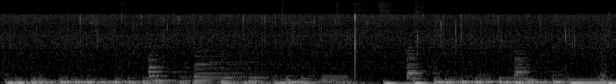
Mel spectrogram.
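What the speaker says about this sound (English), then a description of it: "When the bananas are tender, add the brown sugar, and let it melt into the bananas." Bananas and brown sugar sizzle in a pan, a steady close crackle with scattered pops and soft clinks of stirring throughout.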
